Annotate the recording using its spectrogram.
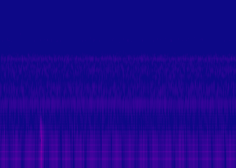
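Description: Near silence: a low steady electrical hum, with one faint soft knock about half a second in.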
